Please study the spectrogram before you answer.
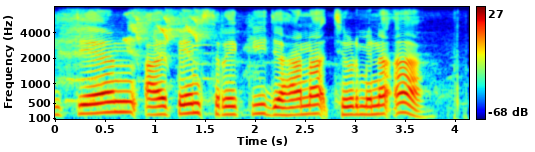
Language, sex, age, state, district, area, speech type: Santali, female, 30-45, West Bengal, Bankura, rural, read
